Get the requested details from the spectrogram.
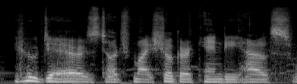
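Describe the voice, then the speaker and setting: Over music in the background, a man uses a raspy, put-on character voice at medium pitch and a fairly slow pace. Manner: roaring, angry, demanding.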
